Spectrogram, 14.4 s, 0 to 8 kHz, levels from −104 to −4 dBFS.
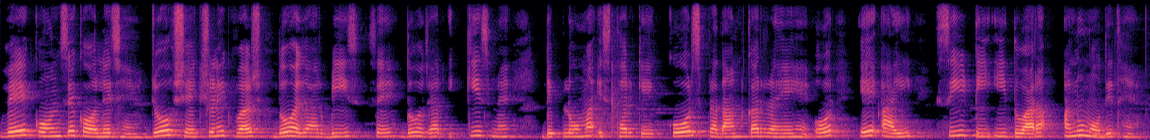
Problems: constant background noise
